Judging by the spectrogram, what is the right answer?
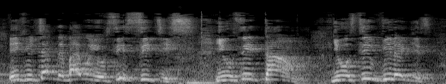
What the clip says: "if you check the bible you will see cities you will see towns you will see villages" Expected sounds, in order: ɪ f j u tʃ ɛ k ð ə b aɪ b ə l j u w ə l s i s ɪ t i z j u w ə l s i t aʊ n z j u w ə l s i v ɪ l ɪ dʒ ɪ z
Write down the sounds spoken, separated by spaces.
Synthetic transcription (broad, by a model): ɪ f j u tʃ ɛ k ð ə b aɪ b ə l j u w ə l s i s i t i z j u w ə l s i t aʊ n j u w ə l s i v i l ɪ dʒ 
